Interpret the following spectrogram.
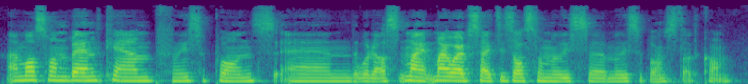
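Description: A woman's voice: sits low, fairly even intonation, fairly quick. A woman in a casual interview, speaking reflectively and tentatively as she searches for her words. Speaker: interview guest, sound designer.

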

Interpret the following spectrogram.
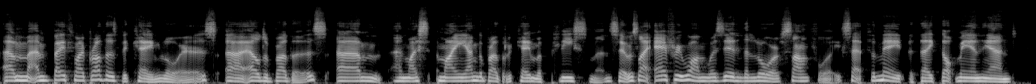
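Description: Woman telling lively anecdotes. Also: low-pitched, fairly quick, few pauses, dry recording. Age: 50s. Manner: lively, humorous storyteller. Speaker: guest, lawyer. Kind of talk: casual interview chat.

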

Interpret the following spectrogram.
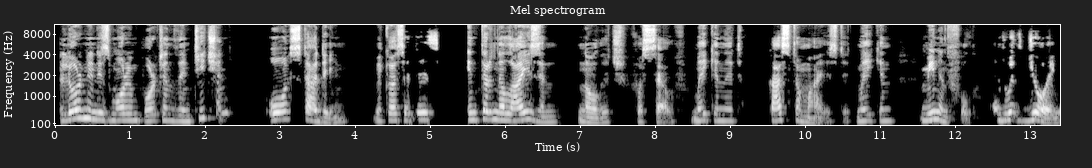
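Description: A woman, a culture coach answering interview questions in a careful, measured way with hesitant fillers. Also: medium pitch, a little mellow, husky. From Ukraine.

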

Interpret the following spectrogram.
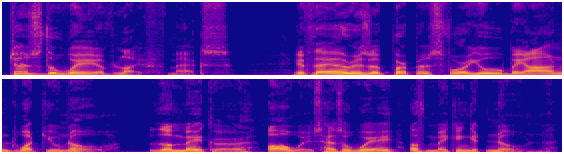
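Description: A man voicing the wise, fatherly Maker in an audiobook, speaking in a gentle, solemn, measured way. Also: mid-range voice, big pitch swings, no room sound, studio quality. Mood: calm, reassuring.

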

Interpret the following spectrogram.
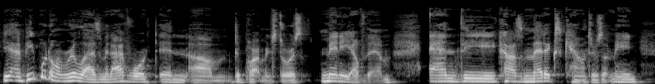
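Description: Husky-voiced man hosting an interview. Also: medium pitch, expressive, normal speed. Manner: affirming, reflective, draws out lessons. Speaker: podcast host.

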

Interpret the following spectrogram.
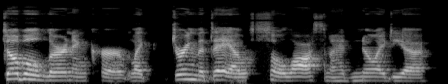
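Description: A woman's voice: lowish voice, rough recording. A woman from Venezuela with Spanish as her native language, talking casually and expressively as an interview guest. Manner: chatty, expressive, quick to laugh. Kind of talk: casual conversational interview, personal stories.

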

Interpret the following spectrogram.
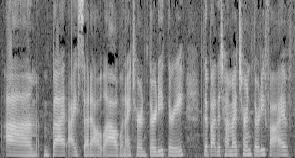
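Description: A woman's voice: fairly low pitch, little pitch movement, a little slow, creaky, fairly bright tone. Woman, thirties, interview guest, casual, hesitant, fillers and restarts. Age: 30s. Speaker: interview guest, marathon runner.

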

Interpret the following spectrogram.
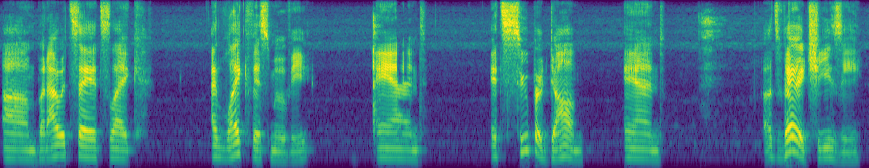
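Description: A man's voice: mid-range voice, animated, takes it slowly, pauses often, no room sound. Casual man with a close, dry sound. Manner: informal, prone to chuckling and swearing. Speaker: podcast panelist reviewing films. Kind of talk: casual discussion.

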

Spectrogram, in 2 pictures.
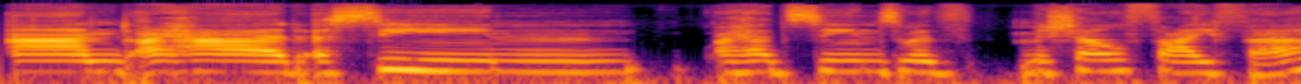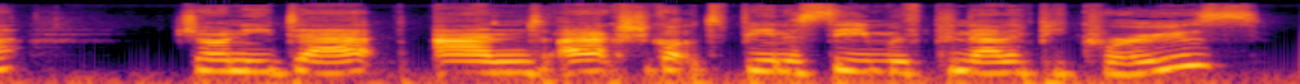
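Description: A woman's voice: fairly high pitch, little pitch movement, moderate pace, pushed and bright, poor audio. A teenage girl, a young actor, chatting eagerly as a guest in a casual interview, with lots of "like". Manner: chatty, eager, says "like" a lot.

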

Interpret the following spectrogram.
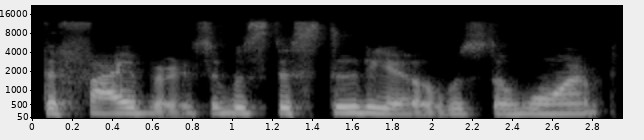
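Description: Woman, low gravelly voice, slow and even, reflective storytelling. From partly Ghanaian heritage. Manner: slow, musing, with fillers and repeats. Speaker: quilt artist guest.

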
